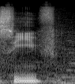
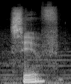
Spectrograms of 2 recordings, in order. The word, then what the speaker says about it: sieve: Rounded, wounded, grieve, and sieve. Sieve? Some people say sieve. I think it is sieve. I think everyone says sieve.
